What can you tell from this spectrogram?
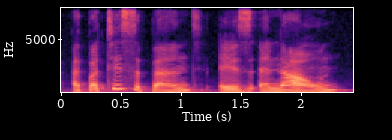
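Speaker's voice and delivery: normal talking voice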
